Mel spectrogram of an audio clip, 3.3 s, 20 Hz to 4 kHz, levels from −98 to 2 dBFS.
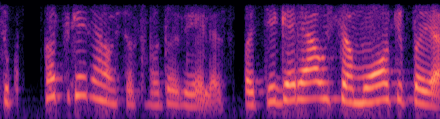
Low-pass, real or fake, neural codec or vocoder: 3.6 kHz; real; none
